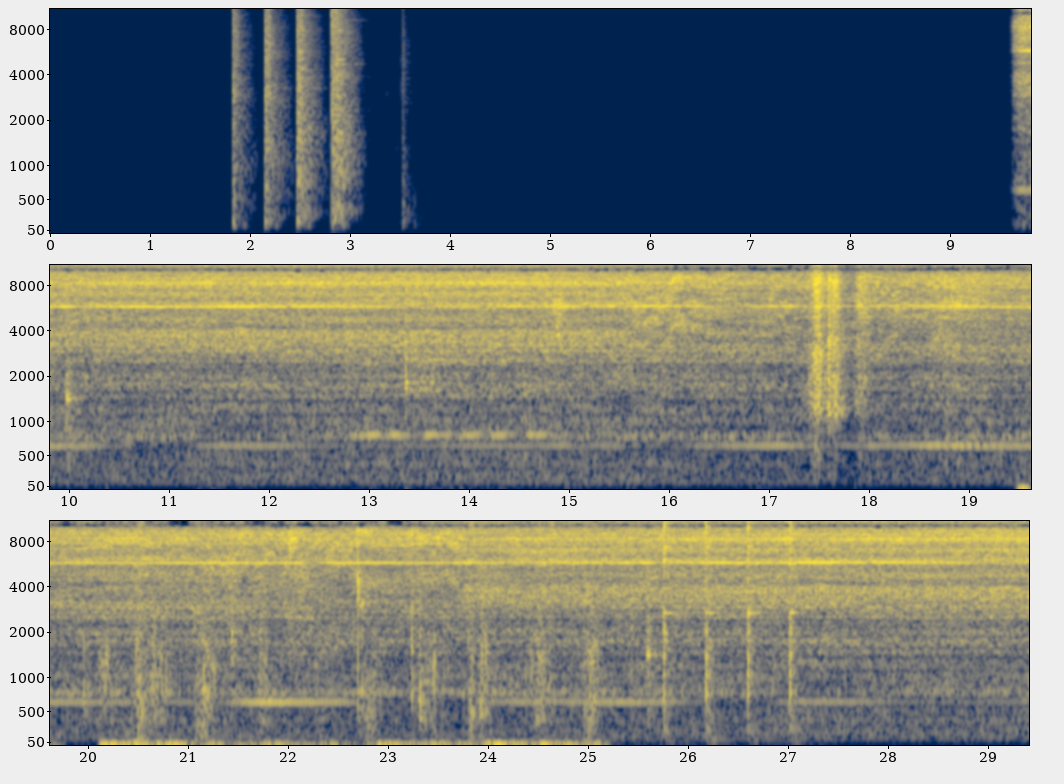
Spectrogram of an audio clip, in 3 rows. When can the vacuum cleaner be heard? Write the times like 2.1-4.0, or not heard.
9.6-29.3.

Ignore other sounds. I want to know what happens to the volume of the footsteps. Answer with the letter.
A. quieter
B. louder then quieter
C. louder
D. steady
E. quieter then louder
E.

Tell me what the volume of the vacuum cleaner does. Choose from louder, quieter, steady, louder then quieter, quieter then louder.
steady.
